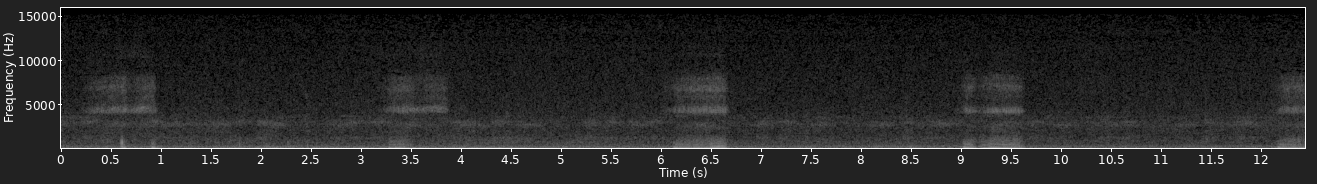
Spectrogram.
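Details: A pet dog that barked until exhausted while its owner was out, then fell asleep on her return: soft, brief snorting snores about 21 a minute over steady room hiss; light snoring.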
